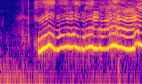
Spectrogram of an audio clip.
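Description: A boy's voice holding one long, high note that wavers slightly in pitch, starting about half a second in.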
